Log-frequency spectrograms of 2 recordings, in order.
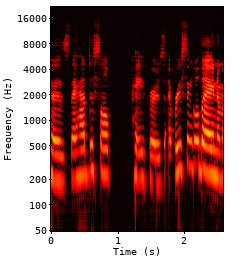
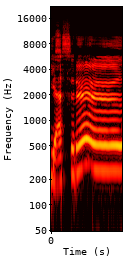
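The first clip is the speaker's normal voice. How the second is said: slow, put-on Brooklyn accent; lightly voiced Brooklyn accent; 4 dB louder, much slower than usual. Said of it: "I don't do a good Brooklyn accent either".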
